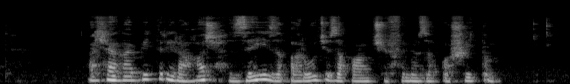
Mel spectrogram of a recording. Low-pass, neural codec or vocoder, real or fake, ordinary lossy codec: 9.9 kHz; vocoder, 22.05 kHz, 80 mel bands, Vocos; fake; AAC, 64 kbps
